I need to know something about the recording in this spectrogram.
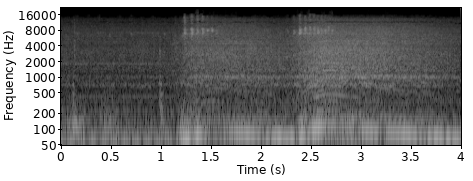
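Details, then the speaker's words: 2004 Pontiac Grand Am, bought cheap with problems after a failed relearn and VATS bypass, finally starts and runs steadily with two clean, smooth rev blips; only brake and seat belt lights remain on the dash; normal running. "all right well there you go guys she's a runner that's awesome pretty excited about that"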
